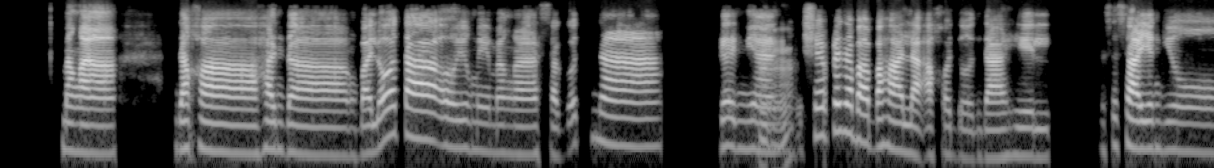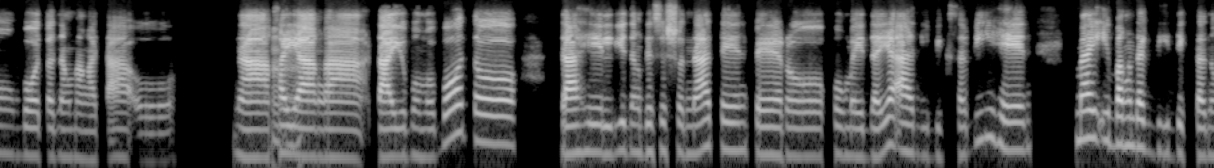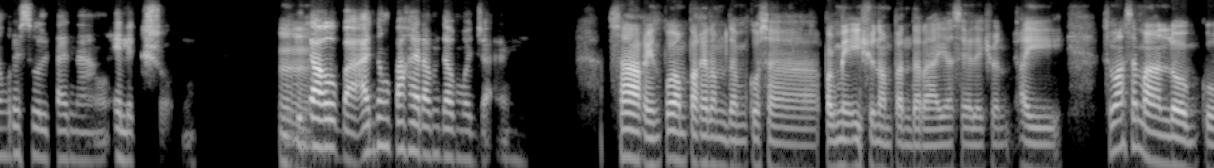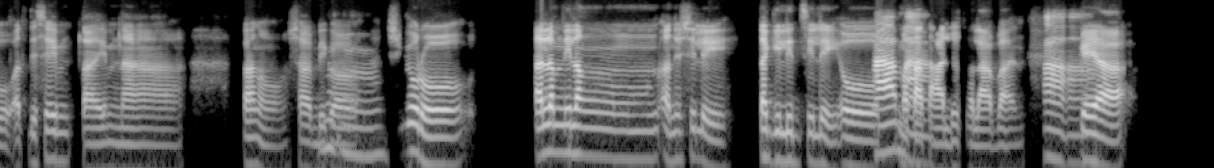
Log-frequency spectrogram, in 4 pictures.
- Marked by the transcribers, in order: tapping; other background noise
- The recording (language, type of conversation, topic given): Filipino, unstructured, Ano ang nararamdaman mo kapag may mga isyu ng pandaraya sa eleksiyon?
